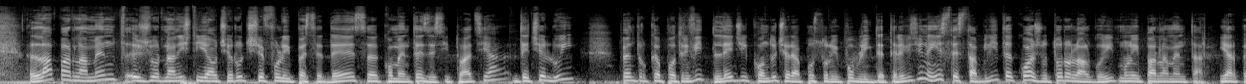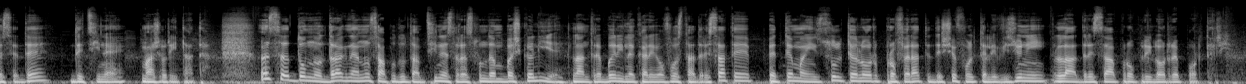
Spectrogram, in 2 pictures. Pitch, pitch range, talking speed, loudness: 135 Hz, 115-155 Hz, 145 wpm, -17 LUFS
